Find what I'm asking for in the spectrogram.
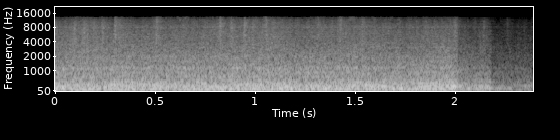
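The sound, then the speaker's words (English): Steady engine drone of a small John Deere riding mower pulling a trailer up a steep road, a constant low hum that holds level and then cuts off abruptly near the end. “The road is steeper now, and Alvin rapidly adjusts the controls of the small John Deere mower.”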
